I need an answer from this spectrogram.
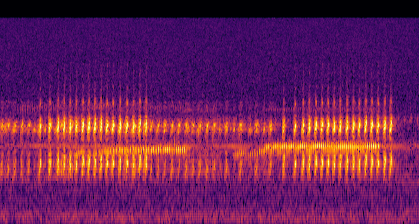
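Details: Two long bouts of quick, rattling tree frog calls from a pond in North-East Italy on a mid-April night, pulses evenly spaced, with a steady mole cricket trill running behind.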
